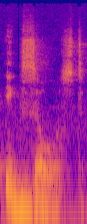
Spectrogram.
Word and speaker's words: exhaust: an age there yeah but H is silent okay exhaust is exhausting not exhausting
